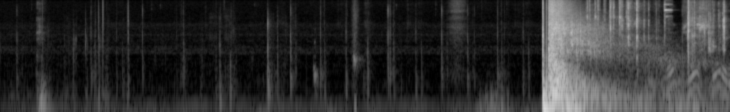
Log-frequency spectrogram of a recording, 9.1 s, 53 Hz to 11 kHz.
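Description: Rapid gunfire bursts from a Roblox Murder Mystery 2 tournament match, a sharp loud cluster of shots breaking out after near silence with scattered faint clicks, continuing as a dense clattering volley.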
